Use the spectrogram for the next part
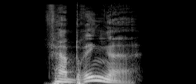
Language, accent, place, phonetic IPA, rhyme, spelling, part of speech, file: German, Germany, Berlin, [fɛɐ̯ˈbʁɪŋə], -ɪŋə, verbringe, verb, De-verbringe.ogg
- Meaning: inflection of verbringen: 1. first-person singular present 2. first/third-person singular subjunctive I 3. singular imperative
